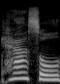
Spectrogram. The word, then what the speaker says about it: castle: H is silent and Castle the T is silent that's true and the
